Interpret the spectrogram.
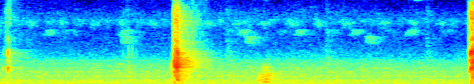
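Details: Green rose-ringed parakeet giving two short, harsh screeches about a second apart, with a fainter squawk between them, over quiet indoor background.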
